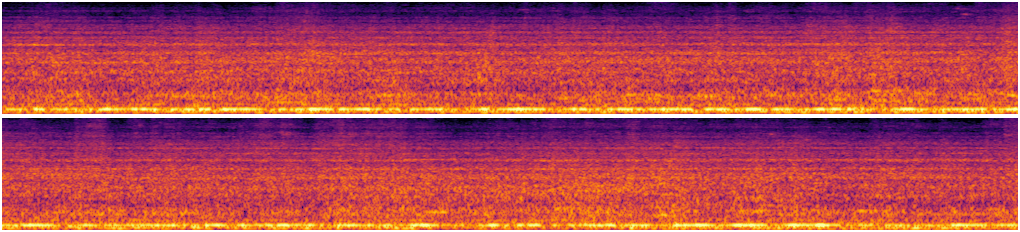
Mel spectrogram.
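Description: Freight train hopper wagons rolling past: a steady rumble of steel wheels on the rails, with a constant low hum underneath.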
